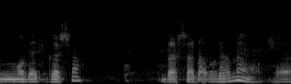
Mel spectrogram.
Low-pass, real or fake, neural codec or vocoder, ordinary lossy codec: none; fake; codec, 16 kHz, 1.1 kbps, Voila-Tokenizer; none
